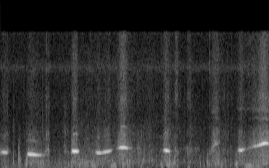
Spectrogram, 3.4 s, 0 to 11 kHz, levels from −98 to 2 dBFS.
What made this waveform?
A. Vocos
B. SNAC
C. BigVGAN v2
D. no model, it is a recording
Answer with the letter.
D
